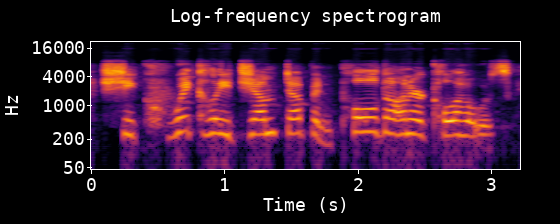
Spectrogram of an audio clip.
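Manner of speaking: ordinary delivery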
